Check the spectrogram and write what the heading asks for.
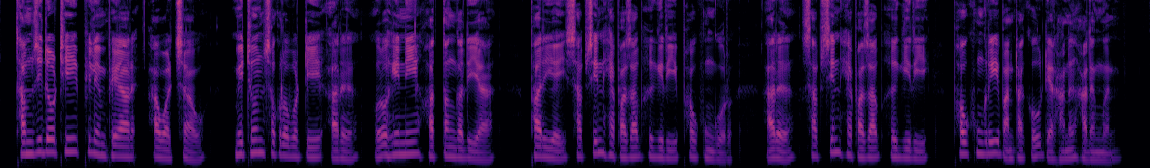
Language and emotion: Bodo, neutral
